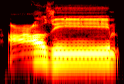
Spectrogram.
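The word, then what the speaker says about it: عظيم: সুবহানা রব্বিয়াল আযীম, আযীম, এটা আইন অক্ষর গলা চেপে হবে আযীম।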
